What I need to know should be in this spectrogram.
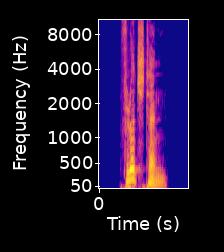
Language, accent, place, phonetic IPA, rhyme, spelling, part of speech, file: German, Germany, Berlin, [ˈflʊt͡ʃtn̩], -ʊt͡ʃtn̩, flutschten, verb, De-flutschten.ogg
- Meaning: inflection of flutschen: 1. first/third-person plural preterite 2. first/third-person plural subjunctive II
